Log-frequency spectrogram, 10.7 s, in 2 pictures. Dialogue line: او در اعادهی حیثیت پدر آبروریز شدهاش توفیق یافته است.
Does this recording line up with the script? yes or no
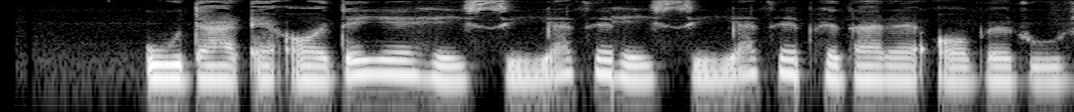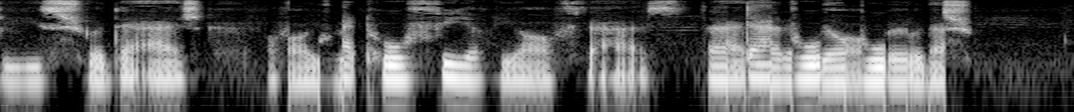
no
